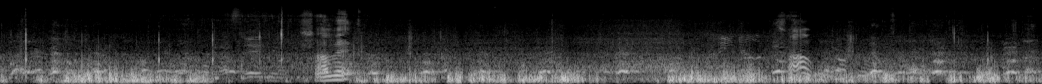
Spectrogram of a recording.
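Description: Runners' footsteps patter on an asphalt road.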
